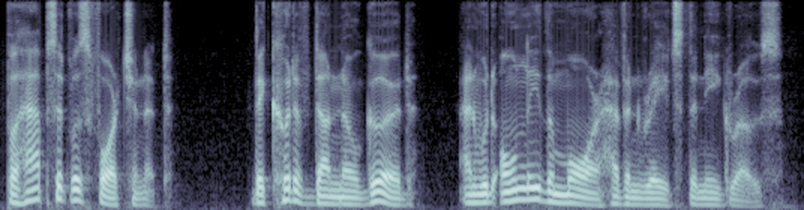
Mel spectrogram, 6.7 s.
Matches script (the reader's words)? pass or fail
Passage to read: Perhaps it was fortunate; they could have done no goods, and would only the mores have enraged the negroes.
fail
